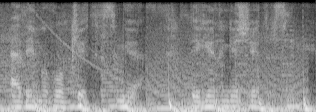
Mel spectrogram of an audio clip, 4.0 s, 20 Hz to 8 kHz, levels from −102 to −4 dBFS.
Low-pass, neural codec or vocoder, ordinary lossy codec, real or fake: 7.2 kHz; vocoder, 22.05 kHz, 80 mel bands, WaveNeXt; none; fake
